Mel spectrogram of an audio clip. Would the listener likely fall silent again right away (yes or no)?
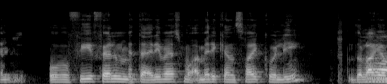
no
